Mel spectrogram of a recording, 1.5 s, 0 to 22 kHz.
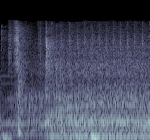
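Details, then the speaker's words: Yamaha NMAX V2 2022 scooter, after idle screw set to 12 turns to fix low, possibly misfiring idle that stalled without throttle: short burst as it catches, then an even, low putter holding steady without dipping or stalling; idle now correct. "Try natin kung ayos na yung minor niya sa 12 ikot. Ayan, buhayin natin."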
